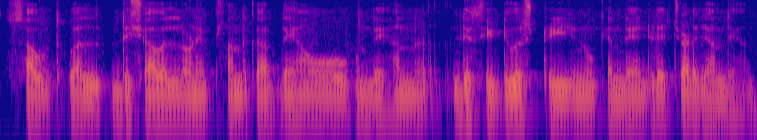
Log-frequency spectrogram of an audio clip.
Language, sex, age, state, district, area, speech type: Punjabi, male, 30-45, Punjab, Amritsar, urban, spontaneous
